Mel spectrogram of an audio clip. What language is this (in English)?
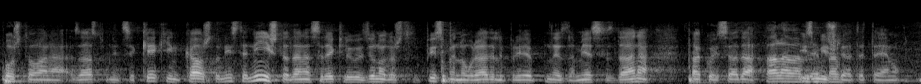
Croatian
